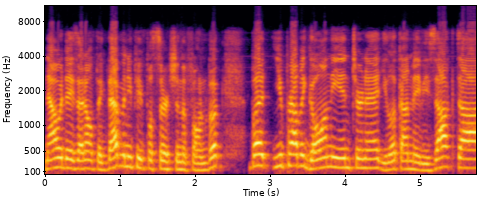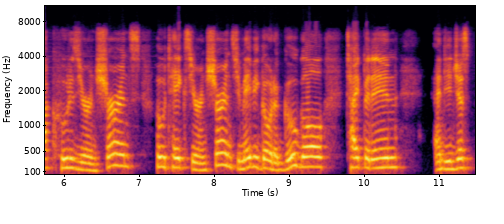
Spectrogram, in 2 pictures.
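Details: Adult speaker, lecture; normal speech.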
